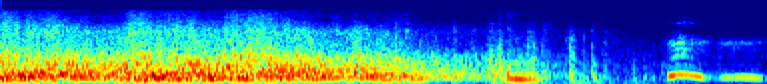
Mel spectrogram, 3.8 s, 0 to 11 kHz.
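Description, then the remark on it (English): A single loud revolver shot, a sound effect played from a Mackenzie machine for a show, rings out and its rumbling echo slowly fades over about two seconds, followed by a few brief snatches of voice at the end. “So we had on a Mackenzie machine, I think the boys called it in those days, we had Matt's gun, and we always used a 45 for Matt, and for the other heavies there would be a 38 or a 32.”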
